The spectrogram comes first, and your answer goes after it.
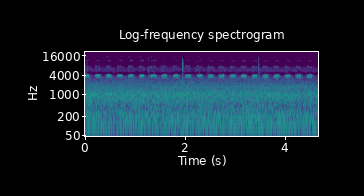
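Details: Cricket singing at night to find a mate, a dawn scene: a rapid, even train of high, ringing chirps, roughly four per second, over a steady broadband hiss, with a couple of brief clicks.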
